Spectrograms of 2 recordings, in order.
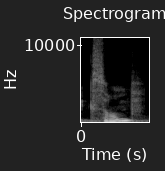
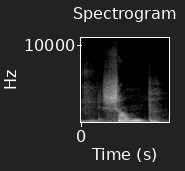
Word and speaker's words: Xamp: Alors nous, on dit Xamp. Xamp. En fait, toutes les prononciations sont valables parce que en Catalogne, on dirait champ. Parce que le X se prononce ch.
